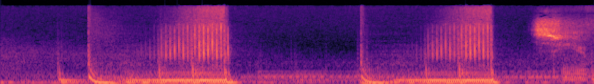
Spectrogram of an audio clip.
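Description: Trailer sound design: two deep, droning low hits of about a second each, each opening with a quick falling sweep and topped with a hissing layer, and each cutting off sharply.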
